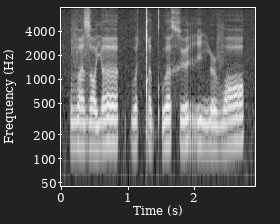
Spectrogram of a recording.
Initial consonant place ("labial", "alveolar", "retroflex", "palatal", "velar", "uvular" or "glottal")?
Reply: labial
